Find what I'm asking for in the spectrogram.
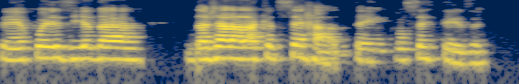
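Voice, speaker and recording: With a fairly high pitch, a woman's words come at a fairly slow rate. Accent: Goiás. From Brazil, interior of Goiás. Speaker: herpetologist. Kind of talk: interview.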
